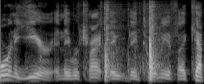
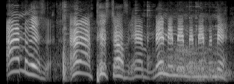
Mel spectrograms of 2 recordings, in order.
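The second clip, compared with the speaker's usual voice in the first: much higher, louder mocking girl voice trailing into meh meh; mock angry girl; 7 dB louder than usual. The future wife introducing herself angry, mocked in a high squeaky voice. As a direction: caricature her ranting in a squeaky high voice. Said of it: "And she goes".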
